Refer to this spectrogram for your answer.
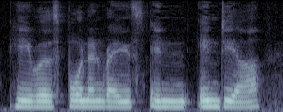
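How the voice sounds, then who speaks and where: Speaking very slowly in a fairly low voice, a woman with a British accent is heard on a very clean recording against a silent background. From Southwest London, England. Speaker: oral history interviewee, writer. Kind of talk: oral history testimony.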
